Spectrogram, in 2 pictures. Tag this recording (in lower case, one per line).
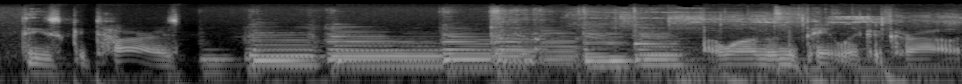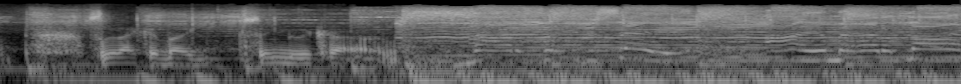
speech
music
